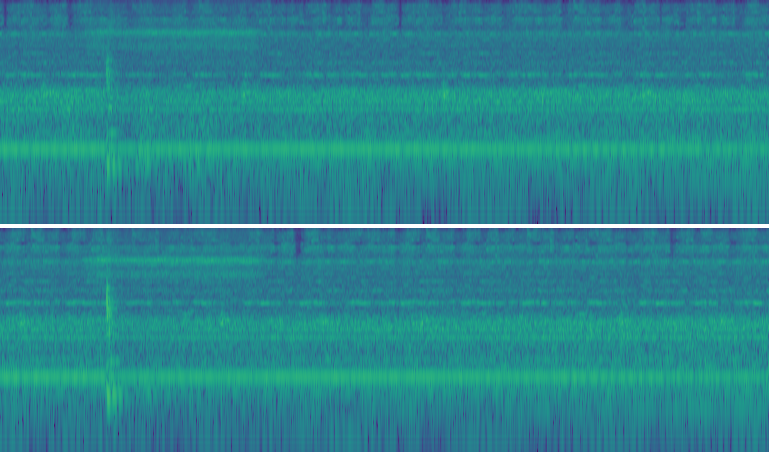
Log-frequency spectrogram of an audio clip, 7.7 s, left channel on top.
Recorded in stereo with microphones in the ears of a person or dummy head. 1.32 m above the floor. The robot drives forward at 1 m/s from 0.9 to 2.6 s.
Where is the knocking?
35° right (ahead or behind), 1.7 m; by 1.9 s 25° right (ahead or behind), 2.5 m.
